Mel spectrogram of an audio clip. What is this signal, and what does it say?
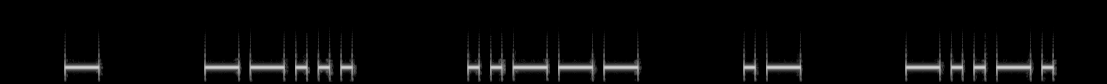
Morse code, heard as a keyed tone, about 10 wpm, spaced as for 6 wpm, 800 Hz. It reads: T72A/
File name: LEZIONI / 10 SIGNS / 10A SLASH ws 10wpm 4121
